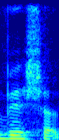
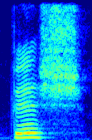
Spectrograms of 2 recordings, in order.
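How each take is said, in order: First: Visha said with a final a sound, as VEE-sha; first try at the name, read as Visha; name misread. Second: Vish said short and clipped, no final vowel; name corrected. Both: Shown as a demonstration. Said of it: "That's Vish, Vish Matthew".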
